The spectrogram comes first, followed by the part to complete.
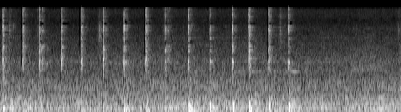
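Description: A fork beating eggs and milk in a small bowl, ticking quickly and evenly against the bowl's side. The ticking is faint and stops about three seconds in.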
